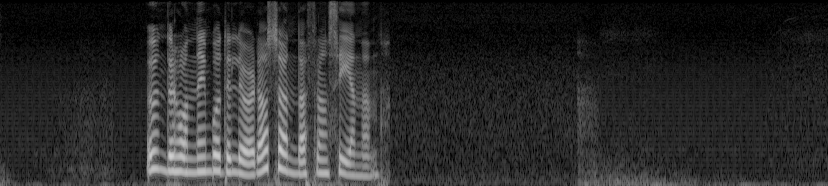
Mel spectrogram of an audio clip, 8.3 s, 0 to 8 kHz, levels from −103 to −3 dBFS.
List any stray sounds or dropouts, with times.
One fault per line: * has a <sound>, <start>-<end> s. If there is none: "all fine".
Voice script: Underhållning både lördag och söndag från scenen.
all fine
